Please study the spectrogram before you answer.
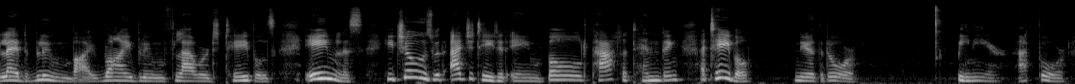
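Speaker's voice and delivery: ordinary delivery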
